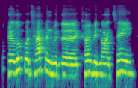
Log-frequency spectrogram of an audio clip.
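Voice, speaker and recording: Australian man, high voice, earnest guest coach, echoey room. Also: normal speed, sharp tone. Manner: earnest, emphatic, repeats key phrases. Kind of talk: remote interview. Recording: roomy echo.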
